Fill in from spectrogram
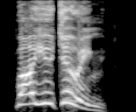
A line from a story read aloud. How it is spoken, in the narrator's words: yelled Cedric's voice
